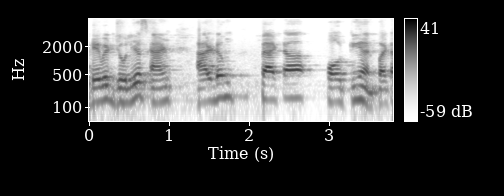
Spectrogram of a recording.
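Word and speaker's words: Ardem Patapoutian: 2021 में फिजियोलॉजी और the medicine 2021 अवार्ड मिला है डेविड जूलियस एंड एडम पैटापोटियन ऐसे करके प्रोनाउंस करेंगे दो में, इंग्लिश में थोड़ा अजीब हो जाता है ये, राइट।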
